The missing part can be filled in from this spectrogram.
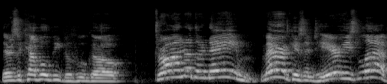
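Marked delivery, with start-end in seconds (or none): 1.5-3.9 high, loud yelling of a crowd. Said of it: "they start yelling".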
